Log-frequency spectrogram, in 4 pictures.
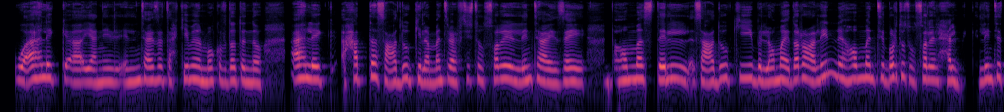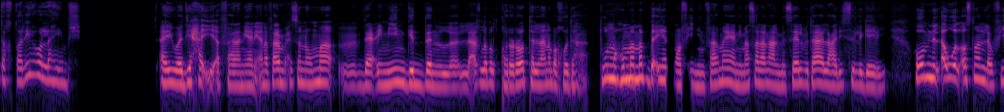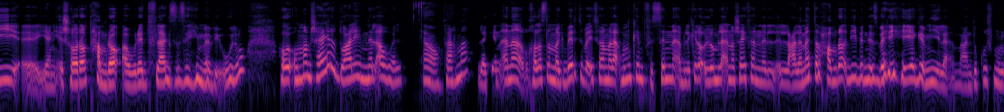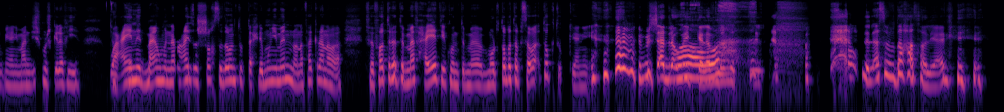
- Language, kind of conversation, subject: Arabic, podcast, قد إيه بتأثر بآراء أهلك في قراراتك؟
- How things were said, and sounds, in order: in English: "Still"; tapping; in English: "Red flags"; laughing while speaking: "زي ما بيقولوا"; laughing while speaking: "هي جميلة"; laugh; giggle; laugh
